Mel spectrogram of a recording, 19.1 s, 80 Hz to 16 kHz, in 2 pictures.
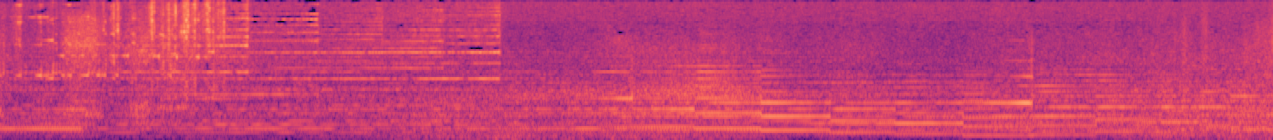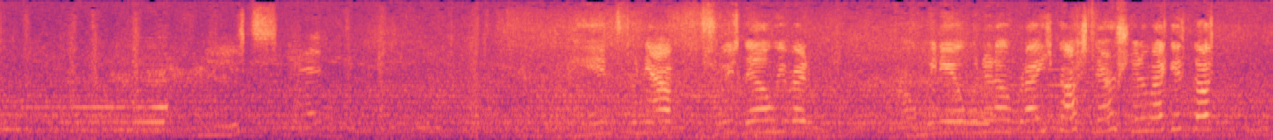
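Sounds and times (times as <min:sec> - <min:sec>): reversed film score: 0:00.0 - 0:19.0.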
